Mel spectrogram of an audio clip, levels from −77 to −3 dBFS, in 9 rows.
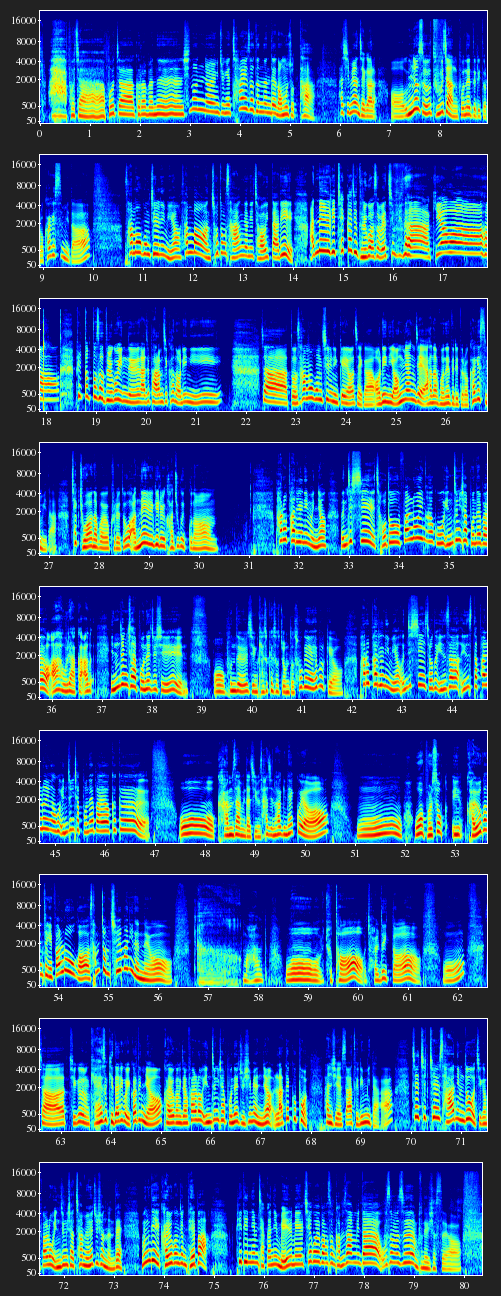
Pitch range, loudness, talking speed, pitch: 205-330 Hz, -15 LUFS, 270 characters per minute, 255 Hz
